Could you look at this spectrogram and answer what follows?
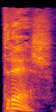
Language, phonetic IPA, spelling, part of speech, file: Russian, [trɛʂ], треш, noun, Ru-треш.ogg
- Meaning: 1. trash (worthless things or stuff) 2. used to express strong or powerful emotions 3. used to express a negative attitude to a person or a current situation 4. thrash metal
